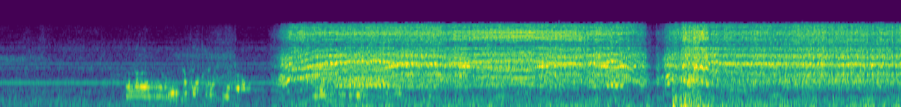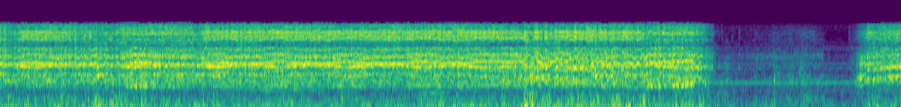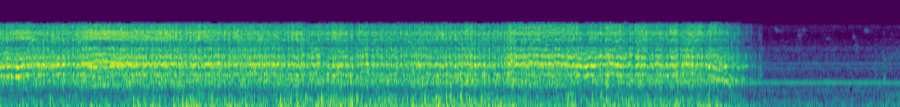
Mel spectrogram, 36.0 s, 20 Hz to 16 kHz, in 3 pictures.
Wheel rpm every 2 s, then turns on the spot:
0, 10, 140, 160, 130, 160, 160, 160, 160, 160, 120, 30, 150, 160, 160, 160, 130, 0.
none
